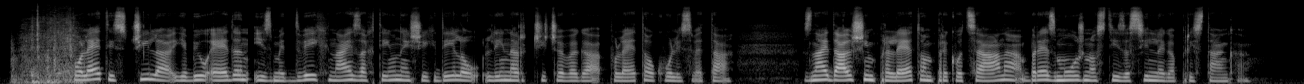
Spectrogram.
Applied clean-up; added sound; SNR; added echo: none; Drawer open or close; 7 dB; none.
